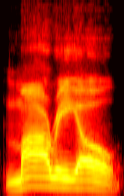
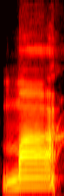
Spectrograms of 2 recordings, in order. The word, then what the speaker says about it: Mario: Kenny G said, yo, Rico, it's Mario. Pronounce it with me. Mario, you stupid ass.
